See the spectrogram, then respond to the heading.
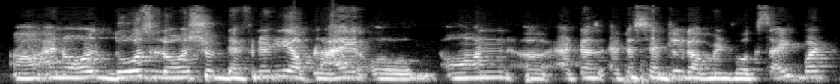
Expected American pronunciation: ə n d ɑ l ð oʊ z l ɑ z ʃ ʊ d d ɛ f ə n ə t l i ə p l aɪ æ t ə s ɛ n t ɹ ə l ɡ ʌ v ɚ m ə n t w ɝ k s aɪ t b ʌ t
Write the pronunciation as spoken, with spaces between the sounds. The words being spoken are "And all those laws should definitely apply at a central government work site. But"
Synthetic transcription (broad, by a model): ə n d ɑ l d oʊ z l ɑ z ʃ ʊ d d ɛ f ə n ə t l i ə p l aɪ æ t ə s ɛ n t ɹ ə l ɡ ʌ v ɚ m ə n t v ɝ k s aɪ t b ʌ t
